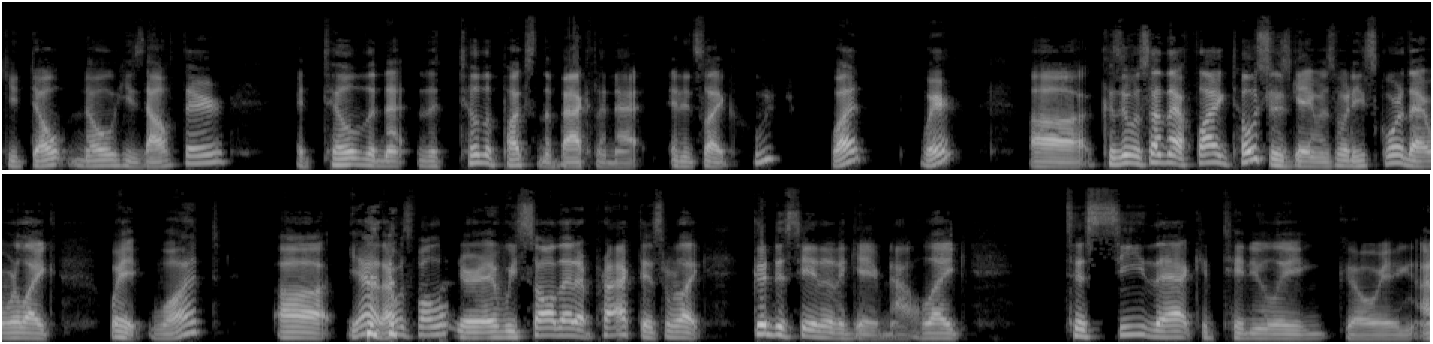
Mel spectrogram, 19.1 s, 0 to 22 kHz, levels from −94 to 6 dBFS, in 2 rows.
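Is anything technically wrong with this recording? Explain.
No, nothing technically wrong turns up anywhere in this speech recording, so there's nothing here to flag.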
